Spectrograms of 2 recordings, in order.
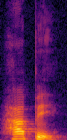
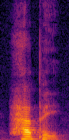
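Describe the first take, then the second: Both takes have the same delivery.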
